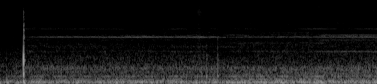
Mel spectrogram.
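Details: Corsair 750HX power supply over 10 years old, in a wall-mount PC with an RTX 3070: thin steady high-pitched whine only while the GPU runs under folding load, gone at pause; owner suspects dying PSU or coil whine.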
